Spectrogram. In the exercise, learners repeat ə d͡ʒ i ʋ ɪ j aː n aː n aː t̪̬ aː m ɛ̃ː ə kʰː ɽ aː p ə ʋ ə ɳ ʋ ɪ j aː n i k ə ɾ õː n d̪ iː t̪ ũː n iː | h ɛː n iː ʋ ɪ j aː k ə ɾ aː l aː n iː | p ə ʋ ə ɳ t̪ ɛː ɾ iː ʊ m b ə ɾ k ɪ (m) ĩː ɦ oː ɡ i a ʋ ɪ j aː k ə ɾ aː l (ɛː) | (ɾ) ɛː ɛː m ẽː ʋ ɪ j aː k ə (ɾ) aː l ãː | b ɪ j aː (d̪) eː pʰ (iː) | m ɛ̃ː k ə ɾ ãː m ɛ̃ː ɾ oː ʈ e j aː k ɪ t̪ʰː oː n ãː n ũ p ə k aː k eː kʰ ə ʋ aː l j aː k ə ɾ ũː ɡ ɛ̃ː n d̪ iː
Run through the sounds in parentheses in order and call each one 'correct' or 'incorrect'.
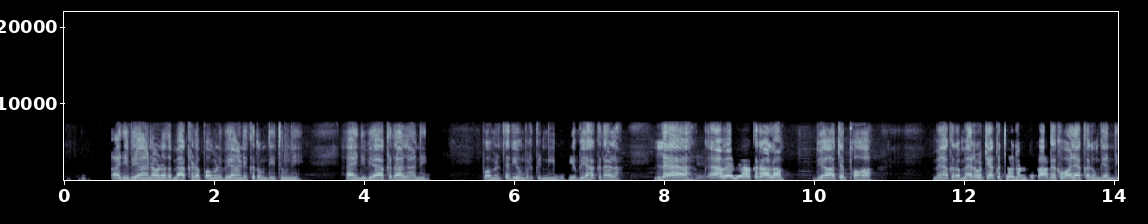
incorrect: n, incorrect: aː, incorrect: l, correct, incorrect: t̪, incorrect: aː

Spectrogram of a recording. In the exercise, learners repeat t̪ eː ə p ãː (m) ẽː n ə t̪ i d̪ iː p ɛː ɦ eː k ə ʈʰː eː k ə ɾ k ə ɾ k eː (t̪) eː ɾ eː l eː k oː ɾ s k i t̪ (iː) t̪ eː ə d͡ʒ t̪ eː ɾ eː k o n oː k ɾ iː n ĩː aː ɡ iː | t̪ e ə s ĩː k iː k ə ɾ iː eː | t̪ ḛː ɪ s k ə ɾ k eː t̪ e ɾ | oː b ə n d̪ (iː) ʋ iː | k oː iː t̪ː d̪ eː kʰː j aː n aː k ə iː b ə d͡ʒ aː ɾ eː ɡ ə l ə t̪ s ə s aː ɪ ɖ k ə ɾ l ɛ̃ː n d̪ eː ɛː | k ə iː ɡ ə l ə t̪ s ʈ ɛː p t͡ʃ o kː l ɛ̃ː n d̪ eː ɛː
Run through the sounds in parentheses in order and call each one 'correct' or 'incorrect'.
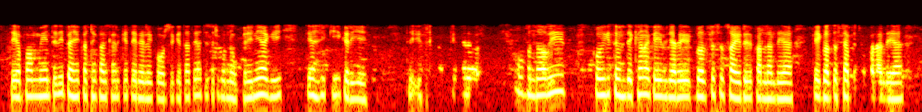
correct, correct, incorrect: aː, incorrect: aː

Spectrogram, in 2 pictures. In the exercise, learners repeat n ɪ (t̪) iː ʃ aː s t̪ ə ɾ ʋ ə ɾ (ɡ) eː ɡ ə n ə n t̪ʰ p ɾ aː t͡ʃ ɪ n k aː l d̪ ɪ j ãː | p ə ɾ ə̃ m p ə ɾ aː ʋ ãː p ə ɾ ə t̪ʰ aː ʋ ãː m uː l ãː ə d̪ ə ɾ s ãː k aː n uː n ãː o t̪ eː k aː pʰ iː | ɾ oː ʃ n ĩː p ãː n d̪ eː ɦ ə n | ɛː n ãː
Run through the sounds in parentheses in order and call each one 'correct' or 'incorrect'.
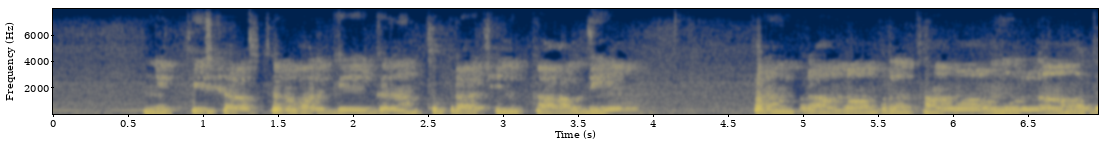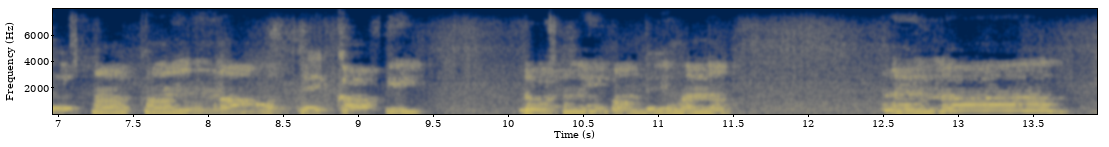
correct, correct

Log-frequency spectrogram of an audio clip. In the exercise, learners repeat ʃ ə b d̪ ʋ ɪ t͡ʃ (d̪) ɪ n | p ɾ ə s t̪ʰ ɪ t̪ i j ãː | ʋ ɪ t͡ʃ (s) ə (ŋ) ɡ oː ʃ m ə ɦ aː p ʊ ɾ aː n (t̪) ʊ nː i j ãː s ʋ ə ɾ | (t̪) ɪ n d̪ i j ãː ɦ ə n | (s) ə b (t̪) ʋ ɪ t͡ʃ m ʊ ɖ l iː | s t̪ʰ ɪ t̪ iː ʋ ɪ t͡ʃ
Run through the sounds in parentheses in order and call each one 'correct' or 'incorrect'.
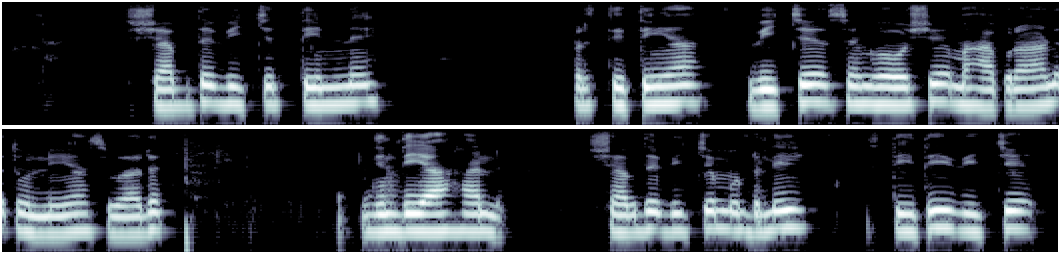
incorrect: t̪, correct, correct, correct, incorrect: d̪, incorrect: ʃ, incorrect: d̪

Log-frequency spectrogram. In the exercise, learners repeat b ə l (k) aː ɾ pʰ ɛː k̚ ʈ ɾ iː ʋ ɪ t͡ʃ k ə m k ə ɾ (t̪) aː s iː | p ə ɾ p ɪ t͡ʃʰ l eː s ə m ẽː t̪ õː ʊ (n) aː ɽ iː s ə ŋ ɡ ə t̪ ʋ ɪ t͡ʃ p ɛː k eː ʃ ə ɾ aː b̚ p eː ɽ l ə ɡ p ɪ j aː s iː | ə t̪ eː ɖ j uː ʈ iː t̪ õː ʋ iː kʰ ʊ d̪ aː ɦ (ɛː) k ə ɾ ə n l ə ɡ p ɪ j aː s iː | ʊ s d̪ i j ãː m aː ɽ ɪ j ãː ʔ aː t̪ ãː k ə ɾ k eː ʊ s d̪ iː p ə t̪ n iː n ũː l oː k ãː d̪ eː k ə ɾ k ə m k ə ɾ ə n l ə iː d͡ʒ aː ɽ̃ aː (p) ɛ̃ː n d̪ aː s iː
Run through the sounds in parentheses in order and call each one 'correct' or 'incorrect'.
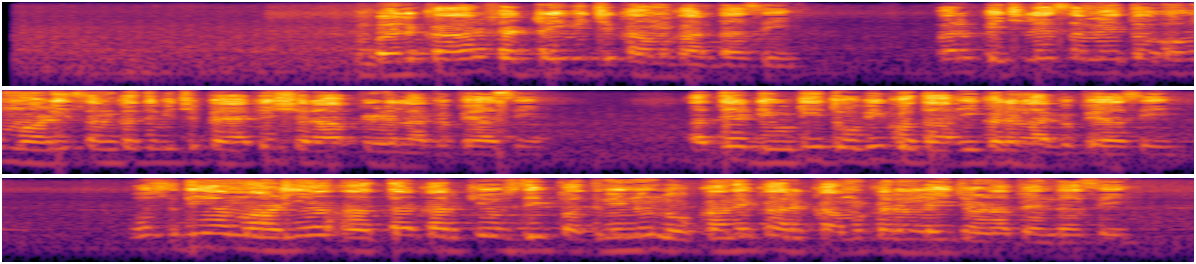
correct, incorrect: d̪, incorrect: m, incorrect: iː, correct

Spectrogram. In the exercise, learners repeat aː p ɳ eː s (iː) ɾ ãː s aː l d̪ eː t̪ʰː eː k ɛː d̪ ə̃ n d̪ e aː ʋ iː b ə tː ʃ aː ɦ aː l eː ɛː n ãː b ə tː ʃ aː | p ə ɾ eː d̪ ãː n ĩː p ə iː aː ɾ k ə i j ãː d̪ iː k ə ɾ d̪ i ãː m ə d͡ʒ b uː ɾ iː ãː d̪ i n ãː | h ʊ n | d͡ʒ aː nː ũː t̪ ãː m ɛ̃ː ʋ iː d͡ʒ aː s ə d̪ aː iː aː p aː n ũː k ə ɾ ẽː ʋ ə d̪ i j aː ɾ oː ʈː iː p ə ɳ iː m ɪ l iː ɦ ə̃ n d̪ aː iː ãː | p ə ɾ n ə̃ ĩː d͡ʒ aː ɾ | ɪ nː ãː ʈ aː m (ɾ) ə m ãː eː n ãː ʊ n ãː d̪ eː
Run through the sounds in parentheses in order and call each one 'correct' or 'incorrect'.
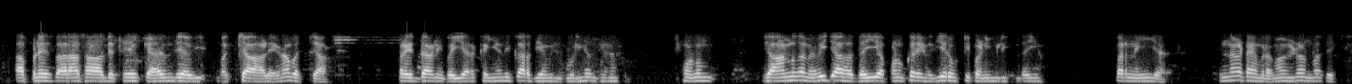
incorrect: aː, correct

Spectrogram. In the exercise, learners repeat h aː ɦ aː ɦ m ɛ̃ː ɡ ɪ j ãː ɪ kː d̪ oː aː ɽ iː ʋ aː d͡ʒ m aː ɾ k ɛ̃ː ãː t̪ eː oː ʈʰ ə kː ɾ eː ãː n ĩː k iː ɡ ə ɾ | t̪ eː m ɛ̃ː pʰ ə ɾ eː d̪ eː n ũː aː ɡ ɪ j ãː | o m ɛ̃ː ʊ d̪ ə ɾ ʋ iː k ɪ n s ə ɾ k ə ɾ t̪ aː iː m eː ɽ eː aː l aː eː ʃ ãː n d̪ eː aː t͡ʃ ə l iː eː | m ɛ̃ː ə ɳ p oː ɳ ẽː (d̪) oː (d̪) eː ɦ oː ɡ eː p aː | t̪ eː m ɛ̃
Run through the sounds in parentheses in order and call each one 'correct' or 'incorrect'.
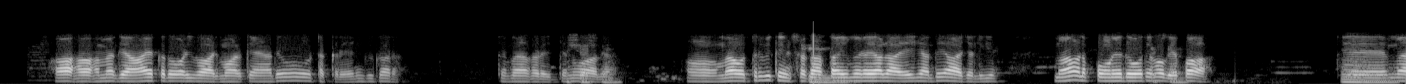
correct, incorrect: t̪

